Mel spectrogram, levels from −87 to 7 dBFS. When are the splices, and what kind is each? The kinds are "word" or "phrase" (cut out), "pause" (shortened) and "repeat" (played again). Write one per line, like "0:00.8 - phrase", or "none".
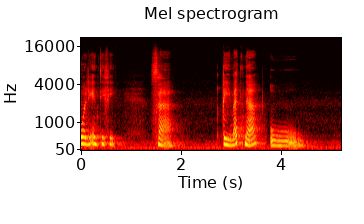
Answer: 0:03.7 - pause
